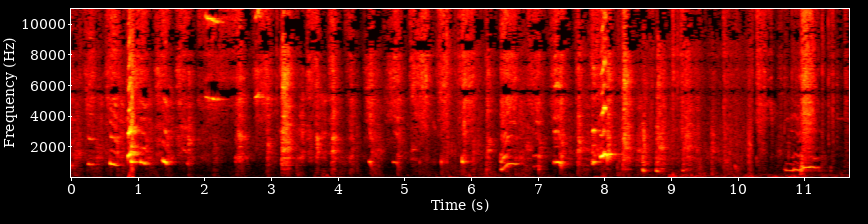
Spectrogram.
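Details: Two Miniature Schnauzer brothers, white puppies, exploring a new doorway to the front yard, Aroostook County, Maine, May 2022; repeated short high whimpers and yips throughout, with some clattering.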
